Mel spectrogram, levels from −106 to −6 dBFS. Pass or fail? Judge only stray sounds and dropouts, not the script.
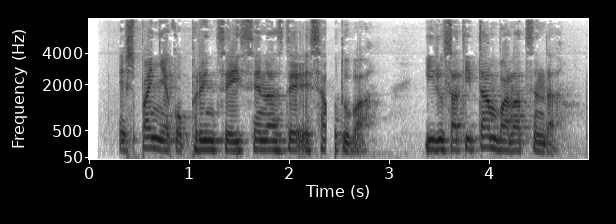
fail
